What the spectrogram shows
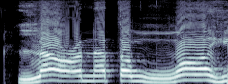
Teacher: اس اللہ عز و جل کے لام سے پہلے زبر ہے، اس کو موٹا کریں گے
